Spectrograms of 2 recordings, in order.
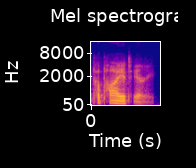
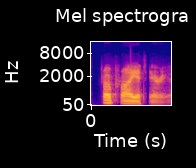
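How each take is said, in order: First: The R sounds in the word are slurred or dropped. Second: The R sounds in the word are clearly pronounced. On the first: The speaker calls it wrong. "stop saying" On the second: The speaker calls it right. "you need to pronounce yourself correctly. Okay, like it's"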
